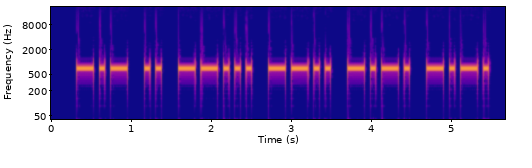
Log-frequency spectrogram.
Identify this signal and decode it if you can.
Morse code, heard as a keyed tone, about 17 wpm, 700 Hz. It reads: KI7ZCC
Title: USA Call Signs - 6 Characters - Repeated 2x - 17wpm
